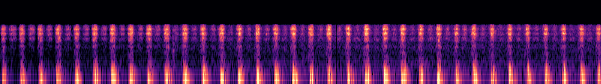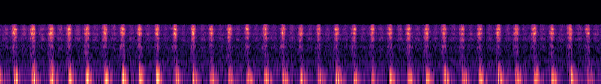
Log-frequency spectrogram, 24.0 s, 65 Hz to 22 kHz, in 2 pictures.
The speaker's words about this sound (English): We're going to do breath of fire for 1 minute. And then we're going to repeat with the right leg. Breath of fire. Begin.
